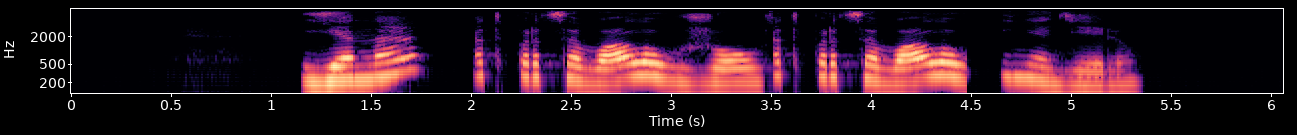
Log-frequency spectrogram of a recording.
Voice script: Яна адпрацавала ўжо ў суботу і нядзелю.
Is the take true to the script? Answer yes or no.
no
